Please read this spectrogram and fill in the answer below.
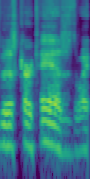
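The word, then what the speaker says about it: Curtiz: warner brothers michael cortez it looks like it's curtis but this cortez is the way it's pronounced but some of the pictures and i'm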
